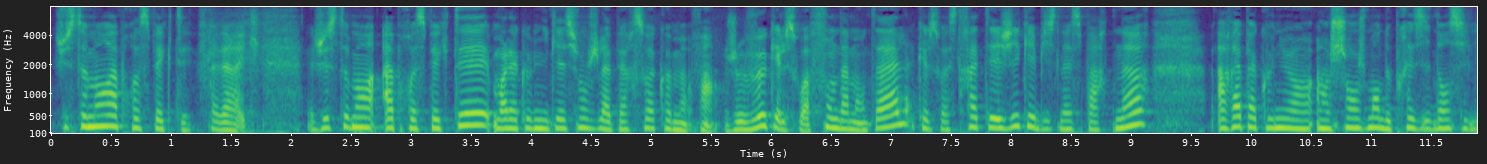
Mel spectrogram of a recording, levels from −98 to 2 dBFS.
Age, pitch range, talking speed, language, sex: 30-49, 170-215 Hz, 165 wpm, French, female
